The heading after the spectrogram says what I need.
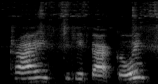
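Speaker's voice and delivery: ordinary talk, nothing marked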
